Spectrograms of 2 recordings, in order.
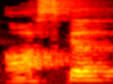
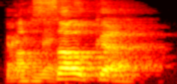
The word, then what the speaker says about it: Ahsoka: And I always want to say her name Asuka, like that Asian WWF wrestler. The AEW one, or I think is her name Asuka? I think I know who you're talking about, but Ahsoka.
